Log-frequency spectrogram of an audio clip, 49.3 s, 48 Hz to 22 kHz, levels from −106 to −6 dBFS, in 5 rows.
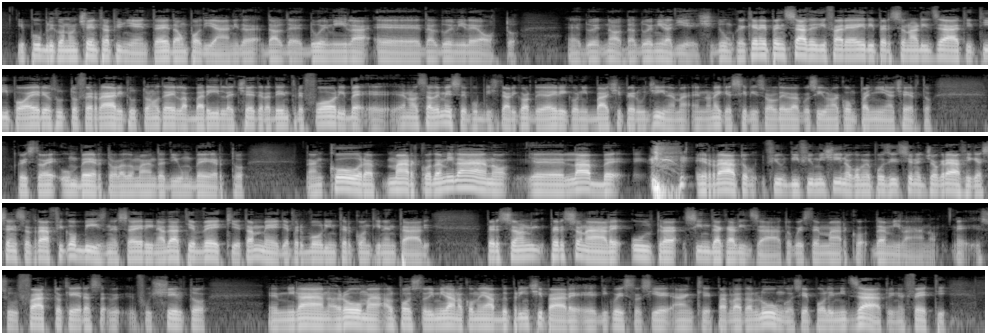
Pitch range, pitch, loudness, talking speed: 85-105 Hz, 95 Hz, -25 LUFS, 170 wpm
